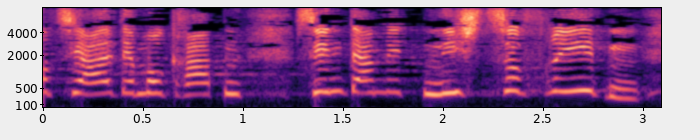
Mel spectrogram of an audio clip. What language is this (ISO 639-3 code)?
deu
